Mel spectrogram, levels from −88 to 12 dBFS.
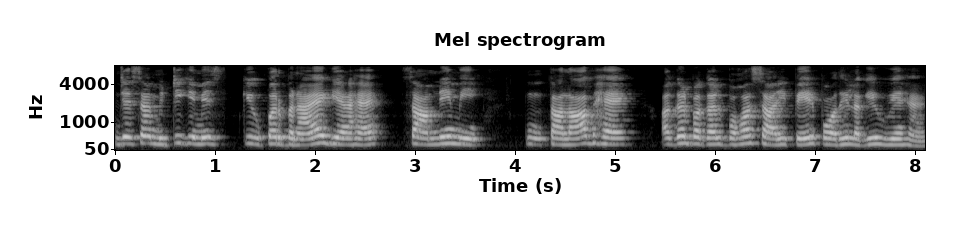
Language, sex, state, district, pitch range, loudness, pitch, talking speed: Hindi, female, Bihar, Darbhanga, 210-240 Hz, -17 LUFS, 220 Hz, 155 wpm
